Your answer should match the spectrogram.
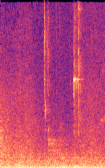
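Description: Two faint computer mouse clicks, about a second in and again just over half a second later, over near-silent room tone with a low steady hum.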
